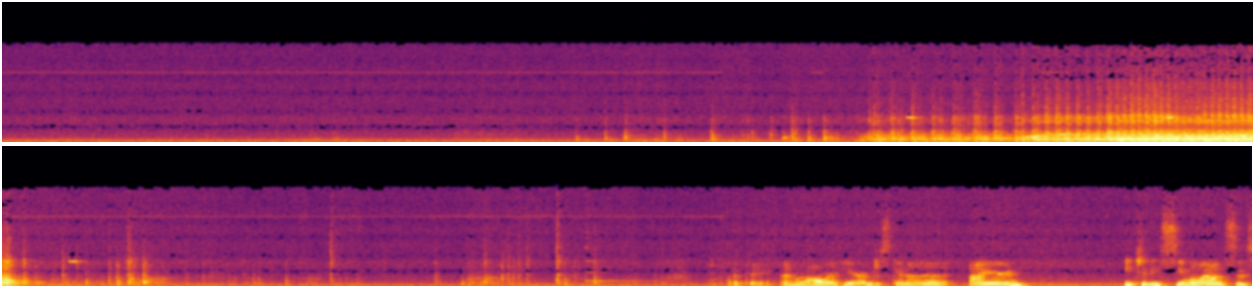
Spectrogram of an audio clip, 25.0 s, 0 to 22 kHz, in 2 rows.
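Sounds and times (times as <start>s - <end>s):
sewing machine stitching: 7.8s - 14.2s.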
